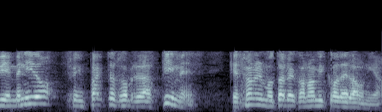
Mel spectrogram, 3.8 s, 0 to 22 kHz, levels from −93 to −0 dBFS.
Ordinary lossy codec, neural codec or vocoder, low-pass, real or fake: AAC, 16 kbps; vocoder, 22.05 kHz, 80 mel bands, Vocos; 7.2 kHz; fake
